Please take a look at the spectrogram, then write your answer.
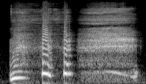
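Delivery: high-pitched giggle; real giggle. Real, not acted. Speaker laughing mid-sentence about her offering, high giggle. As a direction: break into a high little laugh.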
